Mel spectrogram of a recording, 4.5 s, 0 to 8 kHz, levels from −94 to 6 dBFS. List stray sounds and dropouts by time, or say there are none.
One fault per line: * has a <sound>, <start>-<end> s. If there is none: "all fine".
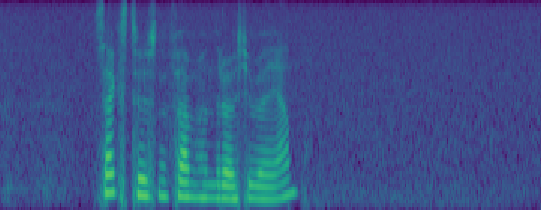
all fine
